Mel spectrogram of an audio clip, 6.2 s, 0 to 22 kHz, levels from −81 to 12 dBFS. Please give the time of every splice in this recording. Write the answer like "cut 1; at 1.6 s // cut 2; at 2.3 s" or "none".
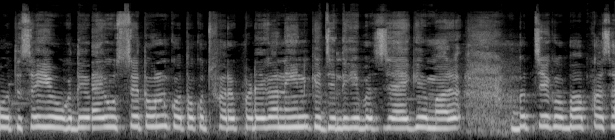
cut 1; at 0.9 s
